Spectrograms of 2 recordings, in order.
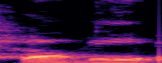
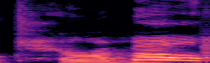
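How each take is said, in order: First: Caramel said as "CAR-mel"; two-syllable caramel. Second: Caramel said as "CARE-uh-mel"; three-syllable caramel. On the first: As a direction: drop the middle vowel of caramel: "CAR-mel". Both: Shown as a demonstration. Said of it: "how people say caramel or caramel".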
